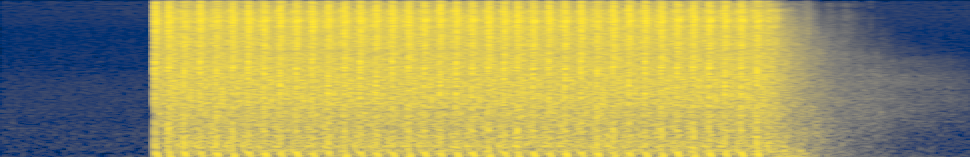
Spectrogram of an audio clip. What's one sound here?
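Rapid automatic gunfire rattles in a fast burst.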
